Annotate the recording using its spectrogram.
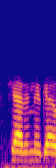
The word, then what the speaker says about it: Chattanooga: Am I saying that correctly? Is this Chattanooga or Chattanooga, Oklahoma? – It's Chattanooga, Oklahoma. – Chattanooga. – Like, like Chattanooga, Tennessee.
